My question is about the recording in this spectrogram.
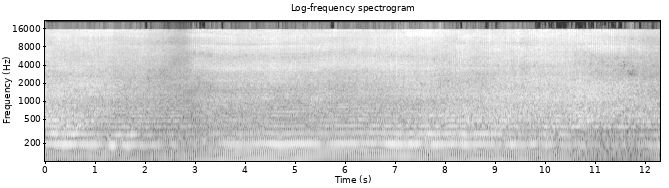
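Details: Curbside-found Weed Eater walk-behind mower, flywheel key previously broken by a blade impact, cutting grass with a steady, even, clean mid-pitched drone holding speed through the cut; normal running under load, carb tidy, rinse and oil change planned.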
